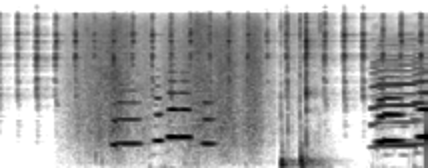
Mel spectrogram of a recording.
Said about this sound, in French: Les paupières alourdies, elle se laissait bercer par le tic-tac de l'horloge.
